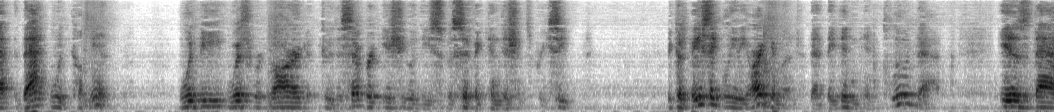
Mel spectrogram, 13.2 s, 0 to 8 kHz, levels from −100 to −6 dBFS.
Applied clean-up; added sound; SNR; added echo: neural separator model SepFormer DNS4.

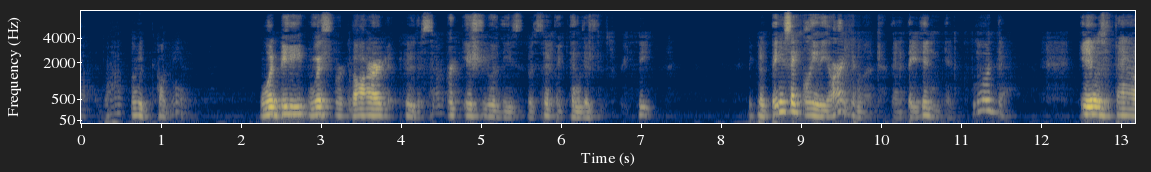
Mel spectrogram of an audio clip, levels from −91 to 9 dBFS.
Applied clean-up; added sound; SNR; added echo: neural mask model DeepFilterNet 3.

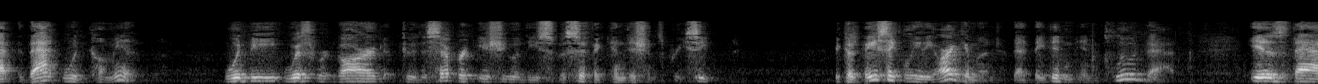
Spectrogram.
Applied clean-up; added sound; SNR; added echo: none; none; none; none.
